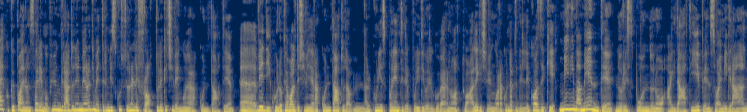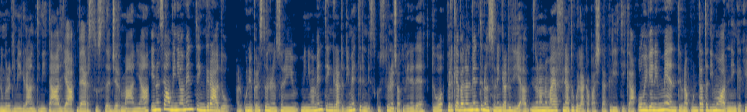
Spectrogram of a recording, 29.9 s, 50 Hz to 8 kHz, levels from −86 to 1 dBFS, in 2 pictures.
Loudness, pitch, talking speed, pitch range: -16 LUFS, 190 Hz, 215 wpm, 175-210 Hz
